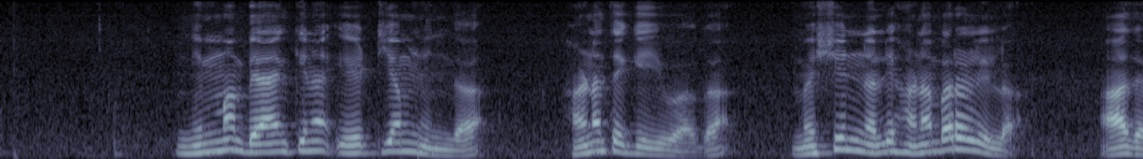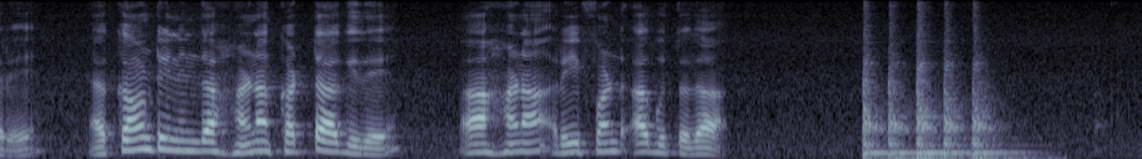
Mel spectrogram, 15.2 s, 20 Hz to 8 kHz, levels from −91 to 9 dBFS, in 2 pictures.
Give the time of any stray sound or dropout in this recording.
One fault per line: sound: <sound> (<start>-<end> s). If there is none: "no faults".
sound: thud (13.4-14.8 s)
